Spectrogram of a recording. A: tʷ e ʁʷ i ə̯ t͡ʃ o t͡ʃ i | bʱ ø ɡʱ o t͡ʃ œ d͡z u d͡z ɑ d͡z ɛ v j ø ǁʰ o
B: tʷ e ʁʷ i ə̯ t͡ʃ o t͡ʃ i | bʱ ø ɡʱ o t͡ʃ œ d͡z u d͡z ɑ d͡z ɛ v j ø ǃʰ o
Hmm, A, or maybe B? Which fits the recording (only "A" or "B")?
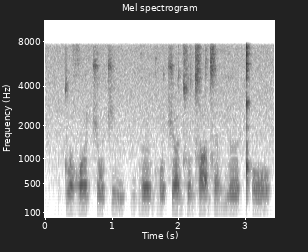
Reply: B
